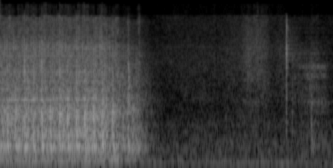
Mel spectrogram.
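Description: A sewing machine stitches down a t-shirt sleeve in a steady, close, rapid run for about a second and a half, then stops, leaving quiet room tone and a couple of faint clicks.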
